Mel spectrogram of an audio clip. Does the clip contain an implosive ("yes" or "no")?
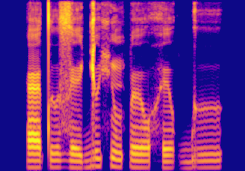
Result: no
